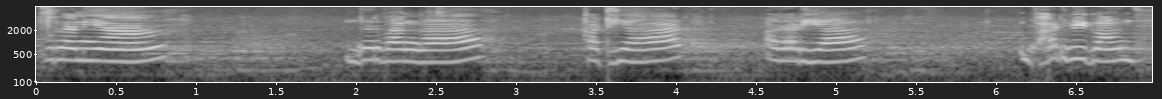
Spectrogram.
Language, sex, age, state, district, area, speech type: Maithili, female, 60+, Bihar, Purnia, urban, spontaneous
